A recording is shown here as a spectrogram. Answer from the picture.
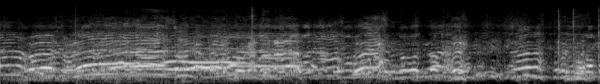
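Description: A group of people talking and calling over one another: loud, overlapping chatter with no words standing out clearly.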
